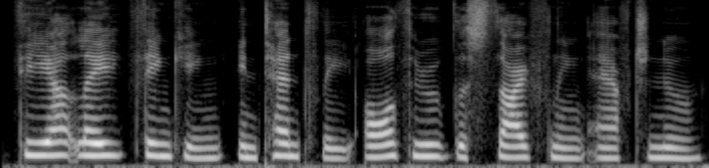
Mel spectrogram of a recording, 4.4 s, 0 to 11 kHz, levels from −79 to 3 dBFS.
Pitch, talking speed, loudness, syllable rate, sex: 225 Hz, 120 wpm, -17 LUFS, 3.6 syllables/s, female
